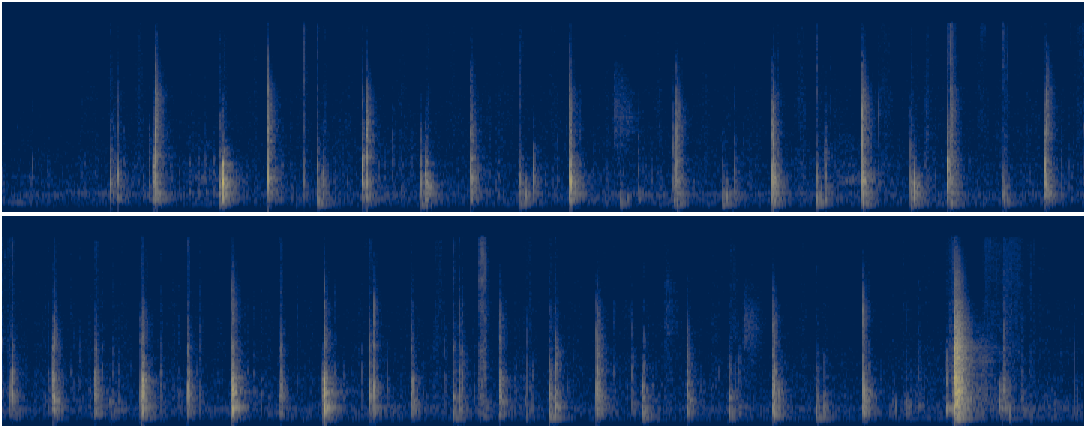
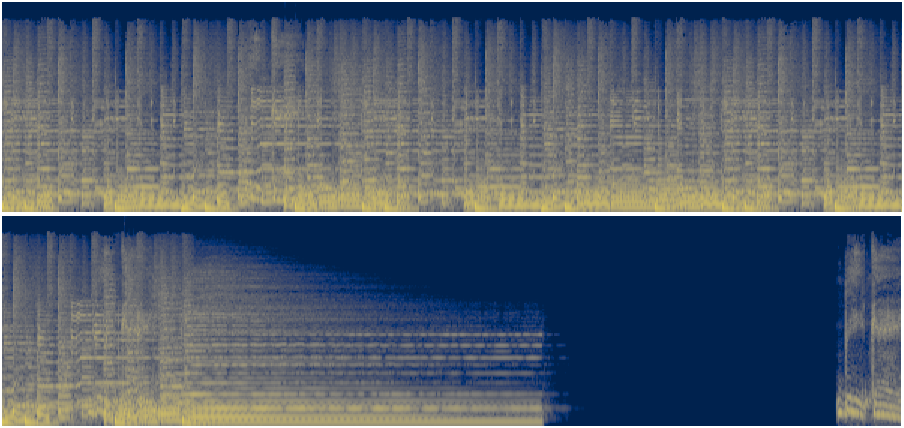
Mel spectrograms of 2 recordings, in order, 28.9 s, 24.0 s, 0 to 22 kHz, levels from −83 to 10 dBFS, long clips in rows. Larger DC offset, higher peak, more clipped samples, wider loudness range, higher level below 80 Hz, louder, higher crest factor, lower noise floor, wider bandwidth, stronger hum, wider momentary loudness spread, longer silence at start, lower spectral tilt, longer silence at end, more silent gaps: neither; about the same, 0 dBFS vs 0 dBFS; neither; first, 17 LU vs 14 LU; second, -76 dBFS vs -20 dBFS; second, -30 LUFS vs -13 LUFS; first, 34 dB vs 12 dB; second, -67 dBFS vs -77 dBFS; about the same, 15.5 kHz vs 17 kHz; neither; first, 23 LU vs 11 LU; first, 1.45 s vs 0 s; second, -4 dB/octave vs -5.5 dB/octave; first, 1 s vs 0 s; second, none vs 20.02-23.00 s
